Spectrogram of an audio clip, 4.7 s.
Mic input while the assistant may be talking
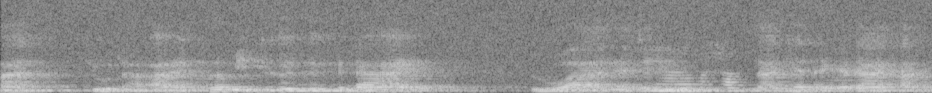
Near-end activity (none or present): present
